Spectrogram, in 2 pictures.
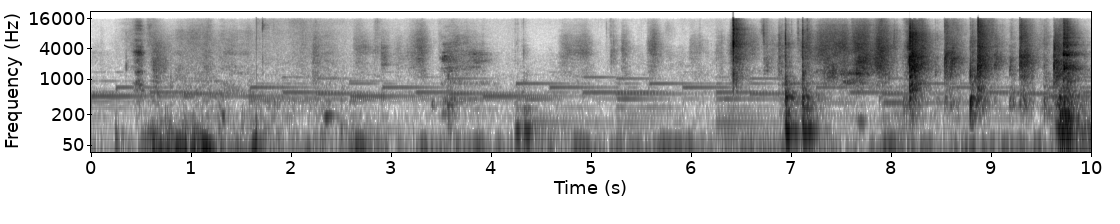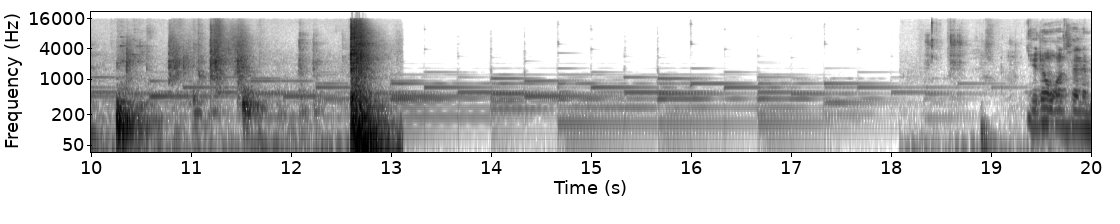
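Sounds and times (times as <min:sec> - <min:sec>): soft background music: 0:00.0 - 0:20.0
knocks and thuds: 0:12.6 - 0:13.1.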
